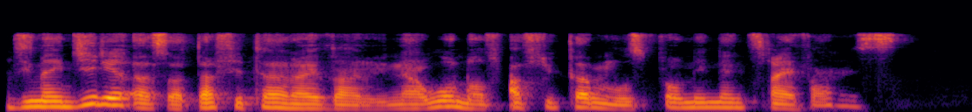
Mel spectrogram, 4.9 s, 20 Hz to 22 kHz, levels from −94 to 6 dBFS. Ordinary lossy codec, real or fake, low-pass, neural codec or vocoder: none; fake; 7.2 kHz; codec, 24 kHz, 1 kbps, SNAC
